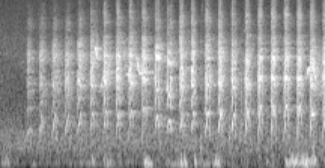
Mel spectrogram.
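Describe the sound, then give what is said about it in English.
A Cooper's hawk gives a rapid, steady series of harsh, cackling calls: many evenly spaced notes repeat for about four seconds at a fairly loud, even level, with no voices. “Cooper's Hawk again.”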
